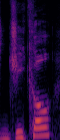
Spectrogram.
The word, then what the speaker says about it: Jekyll: Hyde and fun fact you're meant to pronounce Jekyll as gee Cole because the guy who wrote the book is Scottish and that's how you pronounce in Scotland check also there's an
